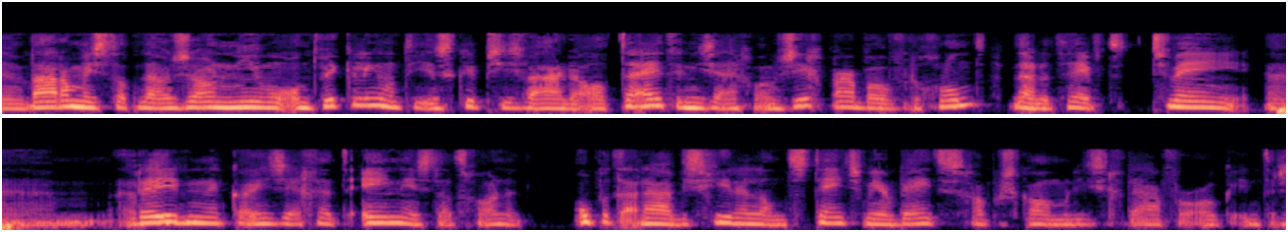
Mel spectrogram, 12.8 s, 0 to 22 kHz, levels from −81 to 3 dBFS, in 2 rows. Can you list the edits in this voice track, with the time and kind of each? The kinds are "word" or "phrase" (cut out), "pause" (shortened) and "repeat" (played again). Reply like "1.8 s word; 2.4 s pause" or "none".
5.0 s pause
